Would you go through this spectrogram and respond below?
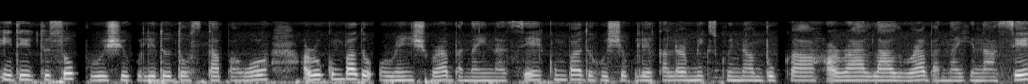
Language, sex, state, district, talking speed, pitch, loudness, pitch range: Nagamese, female, Nagaland, Kohima, 185 wpm, 190 Hz, -18 LUFS, 175-195 Hz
